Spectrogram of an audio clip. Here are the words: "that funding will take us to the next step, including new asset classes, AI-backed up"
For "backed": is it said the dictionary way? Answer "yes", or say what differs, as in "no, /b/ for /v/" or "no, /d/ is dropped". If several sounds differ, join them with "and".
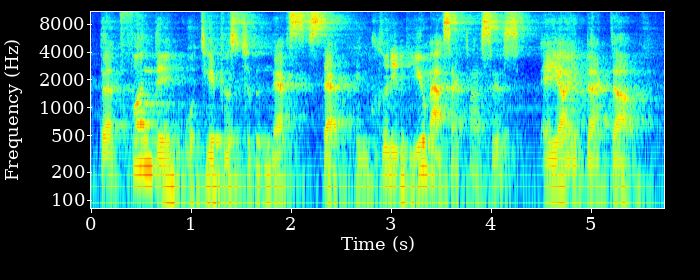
yes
